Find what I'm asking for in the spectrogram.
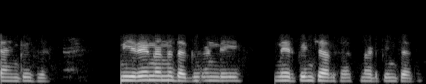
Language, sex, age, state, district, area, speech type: Telugu, male, 18-30, Andhra Pradesh, West Godavari, rural, conversation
